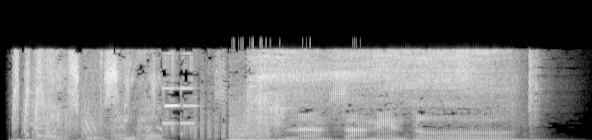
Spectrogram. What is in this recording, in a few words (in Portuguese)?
Exclusiva Lancamento, Vinhetas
